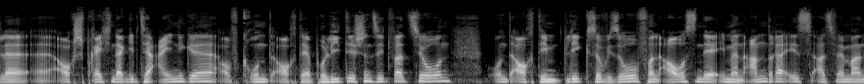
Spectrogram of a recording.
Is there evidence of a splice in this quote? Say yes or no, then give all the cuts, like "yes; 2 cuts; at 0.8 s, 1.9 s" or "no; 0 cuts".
yes; 2 cuts; at 2.2 s, 5.6 s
